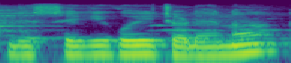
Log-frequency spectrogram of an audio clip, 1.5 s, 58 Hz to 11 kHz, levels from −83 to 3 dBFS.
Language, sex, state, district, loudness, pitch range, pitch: Hindi, male, Uttar Pradesh, Shamli, -14 LUFS, 120-130 Hz, 125 Hz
